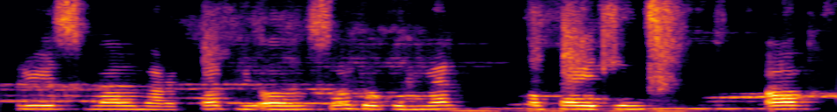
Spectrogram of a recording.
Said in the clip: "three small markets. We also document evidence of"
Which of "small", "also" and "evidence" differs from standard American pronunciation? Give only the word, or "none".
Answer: evidence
